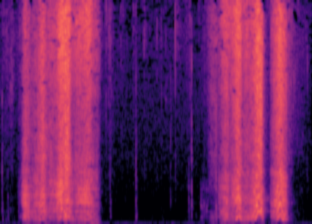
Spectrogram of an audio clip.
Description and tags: Zipper; openshut
Opening and closing a zipper on a small square pouch
zipper, zipper-open, zip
